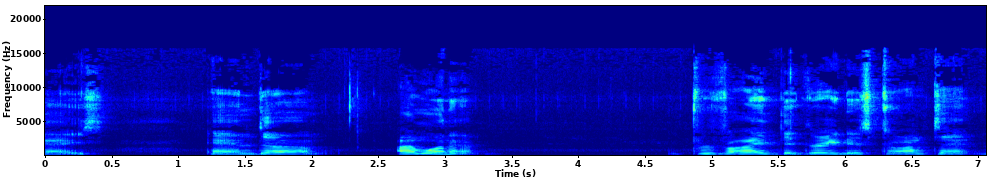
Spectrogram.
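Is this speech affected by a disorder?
Yes: cerebral palsy, mild.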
